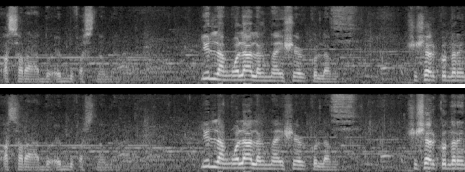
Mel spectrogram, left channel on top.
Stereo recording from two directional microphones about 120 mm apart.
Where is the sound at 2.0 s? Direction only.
Centre (ahead or behind).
